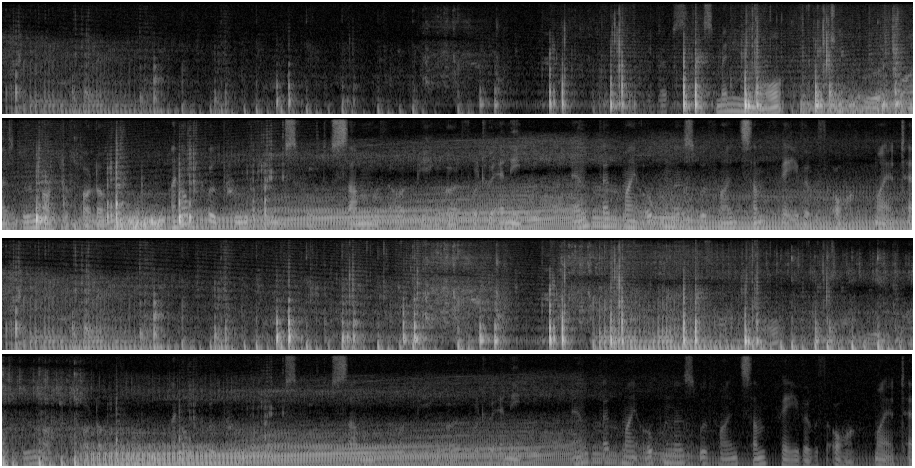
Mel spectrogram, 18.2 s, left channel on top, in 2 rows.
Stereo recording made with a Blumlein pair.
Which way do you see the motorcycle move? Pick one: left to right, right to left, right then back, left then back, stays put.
right to left.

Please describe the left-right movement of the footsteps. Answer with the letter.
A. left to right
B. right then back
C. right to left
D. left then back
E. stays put
C.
